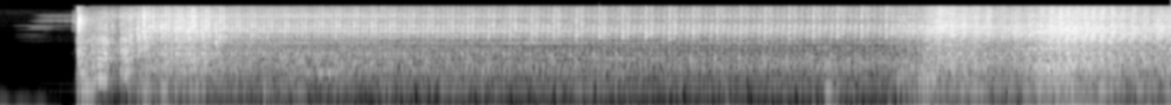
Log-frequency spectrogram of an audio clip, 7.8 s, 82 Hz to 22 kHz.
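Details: Volkswagen 1.4 TSI/FSI after replacing a worn timing chain: engine cranks, catches at once and settles to an even, smooth idle with no knock or rattle; noise reduced, to be rechecked cold after a drive.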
